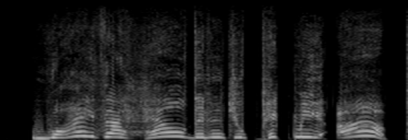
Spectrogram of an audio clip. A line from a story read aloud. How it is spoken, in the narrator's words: I screamed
